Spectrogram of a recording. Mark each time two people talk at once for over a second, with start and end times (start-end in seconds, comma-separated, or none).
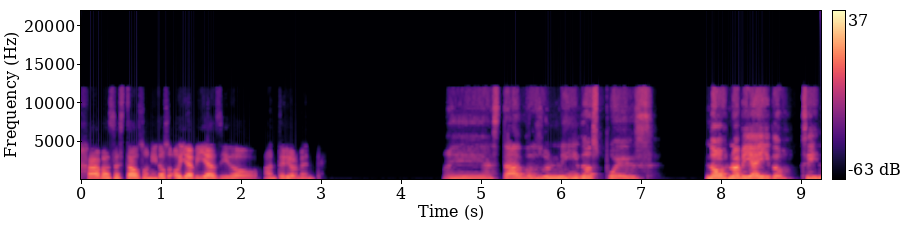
none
